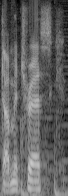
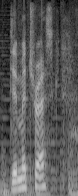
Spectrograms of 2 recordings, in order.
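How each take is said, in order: First: The first syllable is said as "da." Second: The first syllable is said as "di." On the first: "the D I, I guess, makes the da sound instead of di" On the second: "I think I've heard Dimitrescu"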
